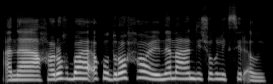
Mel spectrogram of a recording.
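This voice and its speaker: A woman's voice: on the high side, very fast, a bit bright, smooth, no echo, clean studio sound, lightly acted. A woman reading as a curt, protective young mage. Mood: scolding. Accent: Egyptian Arabic.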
